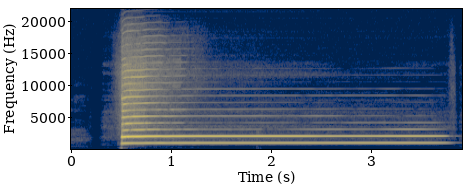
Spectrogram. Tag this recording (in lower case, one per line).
wind instrument
musical instrument
music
